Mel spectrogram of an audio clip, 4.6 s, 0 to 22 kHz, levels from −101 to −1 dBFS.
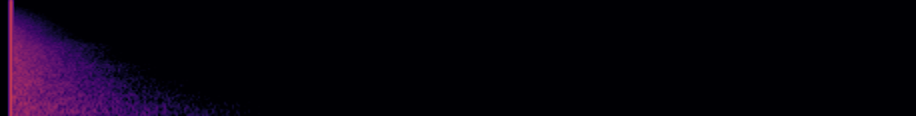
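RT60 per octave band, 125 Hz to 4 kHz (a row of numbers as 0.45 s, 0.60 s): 1.7 s, 1.7 s, 1.5 s, 1.2 s, 1.0 s, 0.80 s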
